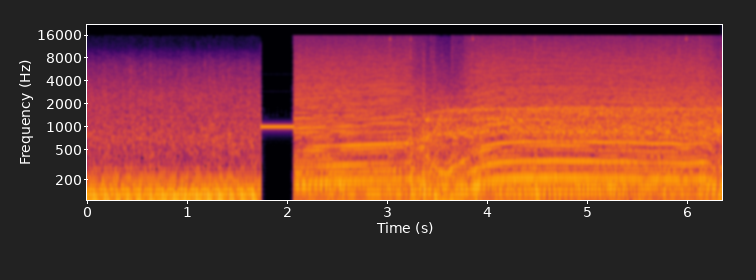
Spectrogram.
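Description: A car engine roars and revs, dipping and then rising in pitch.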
